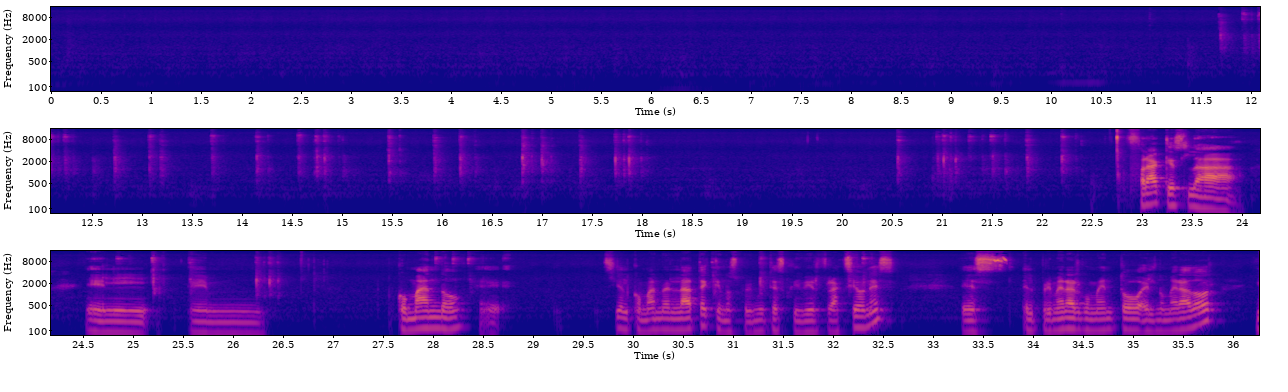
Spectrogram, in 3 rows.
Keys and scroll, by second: 11.9 shift+Left, 13.1 shift+a, 13.7 Down, 14.1 Up, 14.5 Down, 14.8 super+Right, 15.5 BackSpace, 16.2 shift+;, 16.8 Return, 17.7 shift+4, 20.3-22.2 typing, 24.8 Right, 25.2 space, 26.2 shift+4, 28.0 Left, 31.3 shift+[, 32.2 Left.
